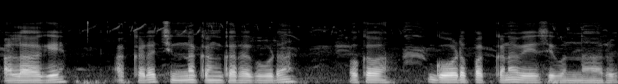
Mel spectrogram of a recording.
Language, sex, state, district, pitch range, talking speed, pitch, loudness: Telugu, male, Andhra Pradesh, Sri Satya Sai, 95-105 Hz, 95 wpm, 100 Hz, -17 LUFS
